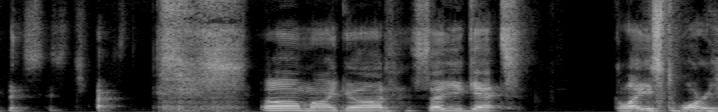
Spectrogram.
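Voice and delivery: words breaking up with giggles, laughing. Going through Dungeons & Dragons archetypes, the speaker is laughing while talking. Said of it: "I'm sorry, I'm laughing".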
